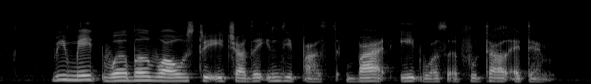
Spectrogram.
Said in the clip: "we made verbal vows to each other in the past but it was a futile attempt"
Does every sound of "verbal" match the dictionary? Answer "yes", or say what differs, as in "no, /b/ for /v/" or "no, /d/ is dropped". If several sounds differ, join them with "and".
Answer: no, /w/ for /v/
